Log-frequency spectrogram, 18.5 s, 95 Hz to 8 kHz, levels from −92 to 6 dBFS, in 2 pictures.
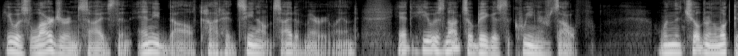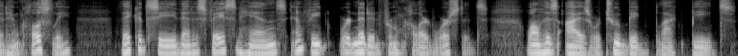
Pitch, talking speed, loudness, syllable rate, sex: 115 Hz, 175 wpm, -20 LUFS, 4.7 syllables/s, male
